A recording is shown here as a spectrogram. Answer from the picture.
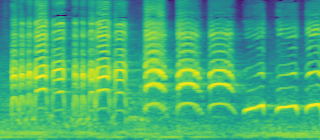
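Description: A man imitating bird calls with his voice, chicken-like and convincingly animal. It starts as a quick run of short rising-and-falling calls, moves to three longer arched calls, and ends with three flatter, level ones.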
